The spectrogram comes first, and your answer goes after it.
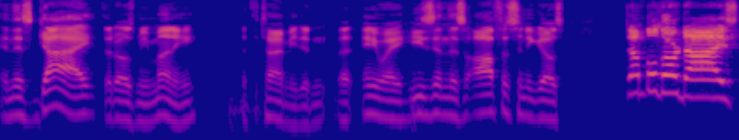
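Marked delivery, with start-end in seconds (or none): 4.7-5.6 very loud, high yell at the top of lungs. Retelling how a guy in the office spoiled a book, yelling at the top of his lungs. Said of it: "like at the top of his lungs".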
